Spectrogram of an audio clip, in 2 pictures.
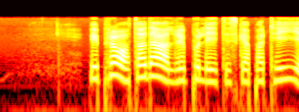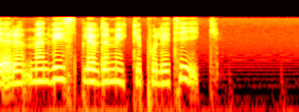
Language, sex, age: Swedish, female, 47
